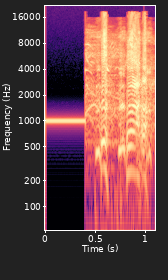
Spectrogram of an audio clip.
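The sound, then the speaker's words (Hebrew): A single steady censor beep holds one pitch for a moment, then cuts to voices with what may be laughter. “האם זה ידרוש ביפ? כן, זה ידרוש ביפ.”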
